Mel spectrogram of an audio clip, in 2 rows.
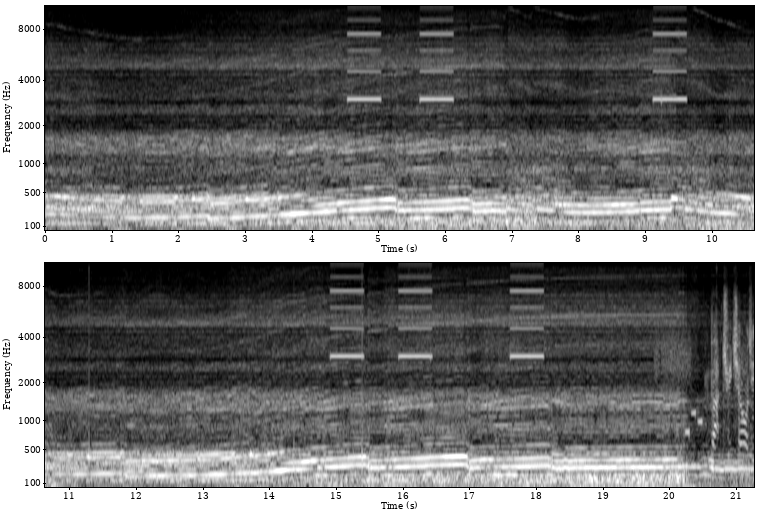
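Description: F1 race car engines in an EA Sports F1 game rise and fall in pitch as they accelerate and shift, a constant loud buzzing whine lasting throughout, with voices talking over it.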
